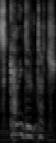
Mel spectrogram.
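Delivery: hushed stage whisper. Warning Scully in character not to touch the construct: hushed whisper. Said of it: "It's like a hushed whisper".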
